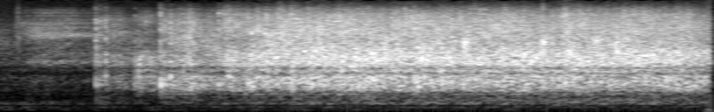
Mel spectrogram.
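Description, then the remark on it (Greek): Applause fills the US Congress chamber for the Prime Minister, led by Vice President Kamala Harris and House Speaker Nancy Pelosi, starting thinly and swelling within a second into loud, sustained clapping from a big crowd, with no voices heard over it. “Η αντιπρόεδρο Καμάλα Χάρα και η πρόεδρο τη Βουλή των Αντιπροσώπων, Νάνση Πελόζη, χειροκρότησαν θερμά πολλέ φορέ τον Πρωθυπουργό και έδιναν τον τόνο για να ακολουθήσει όλη η αίθουσα του Κογκρέσου.”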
